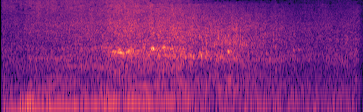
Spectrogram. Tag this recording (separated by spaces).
spin spinning wheel car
